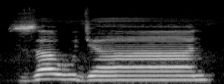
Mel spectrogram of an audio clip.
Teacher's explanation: ज़ा जो होता है हरूफ सफ़ीरिया में से होता है, तो इसकी सीटी निकालें।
